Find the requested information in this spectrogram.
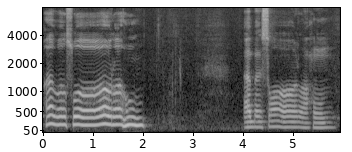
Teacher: Sod qui est prononcé de façon épaisse. N'oubliez surtout pas qalqala sur la lettre Ba.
